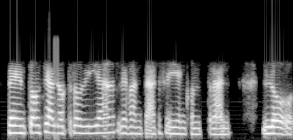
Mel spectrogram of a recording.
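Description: Music plays in the background. Over it, a woman speaks at a fairly slow pace. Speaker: caller, host's sister. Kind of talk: phone-in call. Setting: phone call.

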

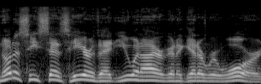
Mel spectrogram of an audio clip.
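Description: This is a normal speaking voice in an American accent with ordinary pitch variation. The recording is very clean, with a silent background. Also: man. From Miami, Florida. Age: 50s. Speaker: pastor. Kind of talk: sermon.

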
